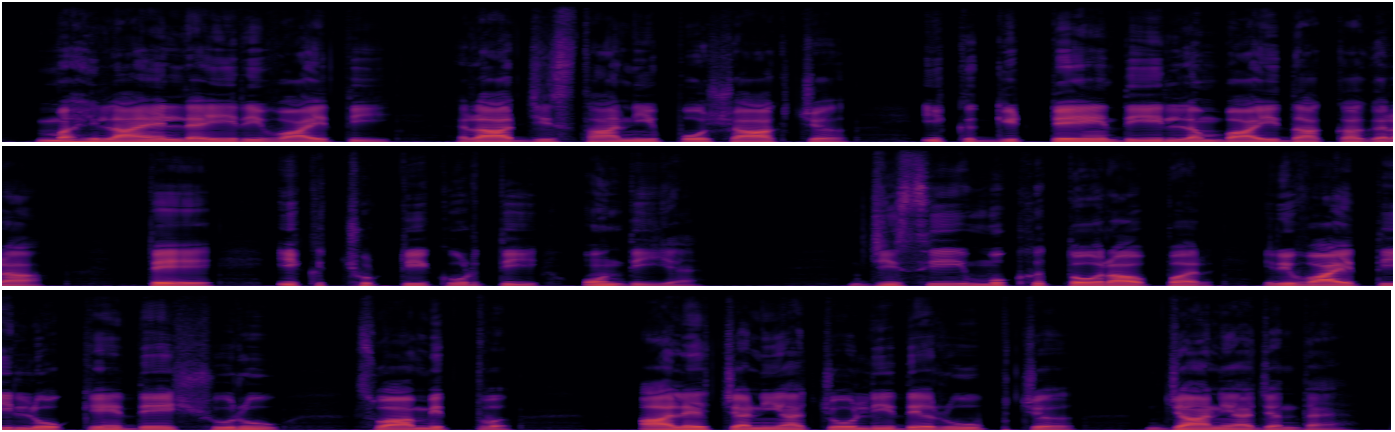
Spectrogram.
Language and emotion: Dogri, neutral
